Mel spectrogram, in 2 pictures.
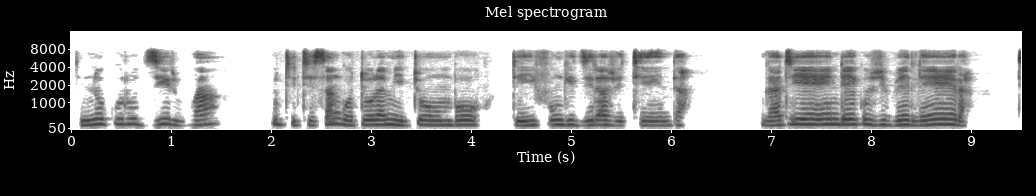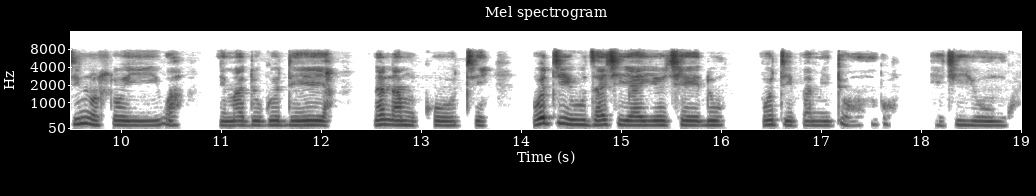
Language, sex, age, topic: Ndau, female, 25-35, health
